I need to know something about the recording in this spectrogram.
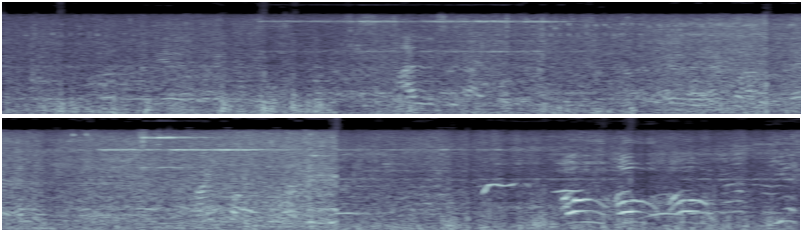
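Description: A crowd of cyclists chatters and calls out nearby.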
